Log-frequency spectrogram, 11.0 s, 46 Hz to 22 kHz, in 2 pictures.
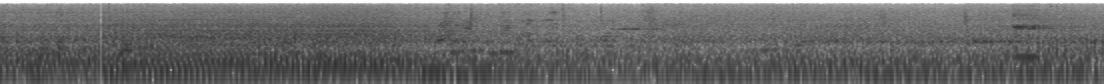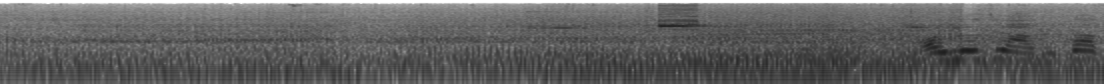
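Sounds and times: motorcycle engine accelerating: 0.0 - 2.6, 5.4 - 11.0.

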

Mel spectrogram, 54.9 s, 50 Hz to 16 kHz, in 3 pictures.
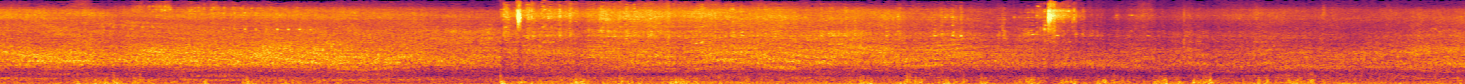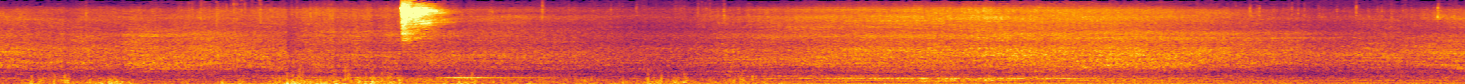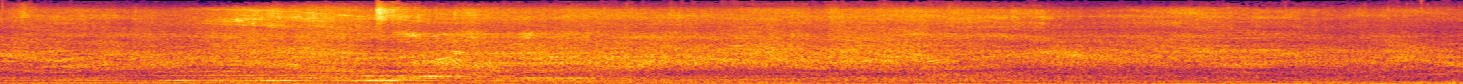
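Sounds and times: cars and truck passing: 0.0 - 54.9
wind rumbling on microphone: 0.0 - 54.9
short sharp hisses: 23.3 - 23.9.

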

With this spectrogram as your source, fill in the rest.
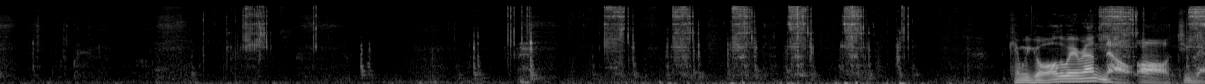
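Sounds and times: ratchet wrench clicking: 2.2 - 2.8, 6.0 - 9.2, 11.0 - 12.0.

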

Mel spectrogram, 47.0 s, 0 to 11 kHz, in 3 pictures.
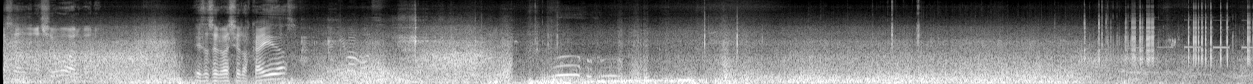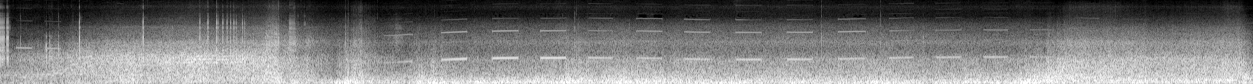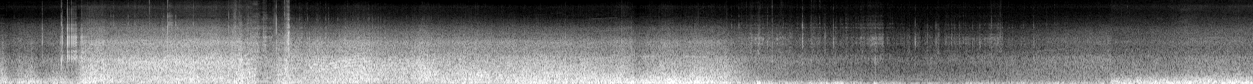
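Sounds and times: wind rushing over microphone: 0.0 - 46.9
variometer beeps: 14.1 - 16.5, 20.4 - 29.6.

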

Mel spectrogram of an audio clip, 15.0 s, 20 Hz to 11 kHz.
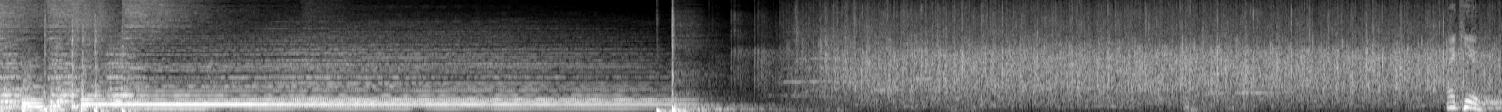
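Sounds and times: audience applause: 7.3 - 15.0.

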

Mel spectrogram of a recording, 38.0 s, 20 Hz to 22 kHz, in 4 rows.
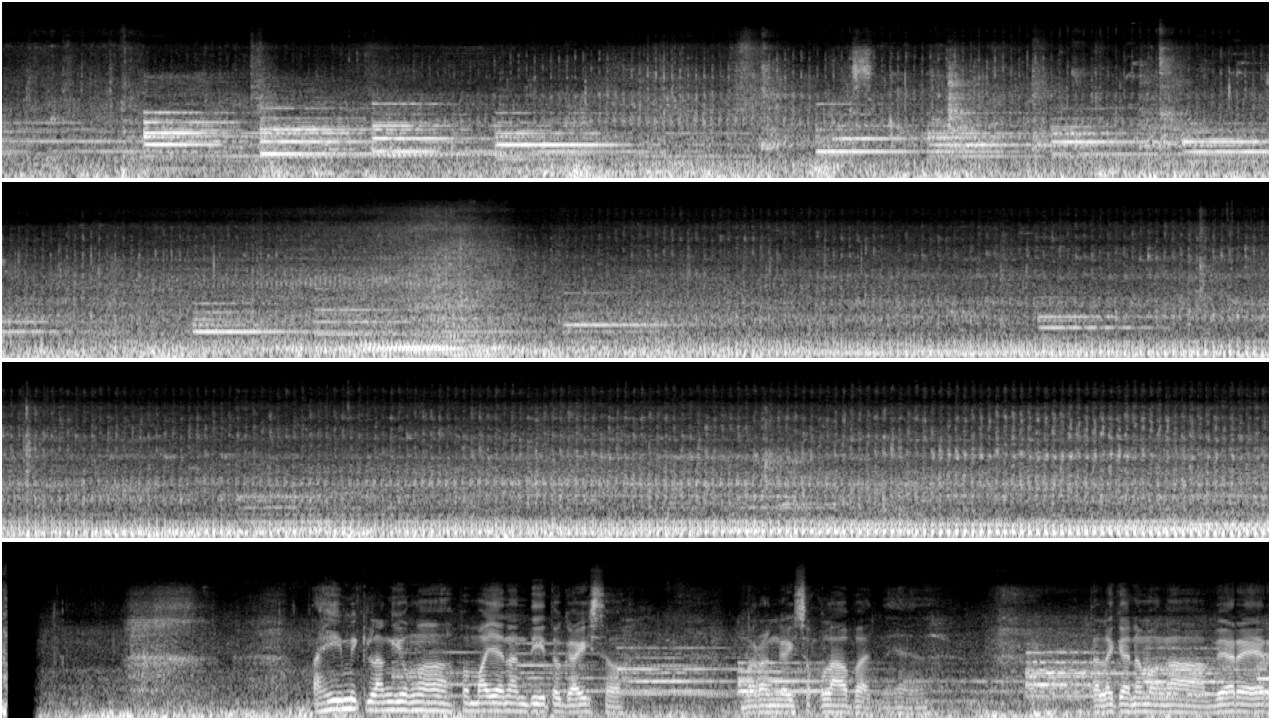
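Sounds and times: wind rumble on microphone: 3.6 - 12.4, 28.8 - 36.7.

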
